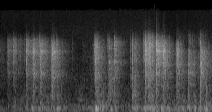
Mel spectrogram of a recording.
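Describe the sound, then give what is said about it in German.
Typewriter keys clack as a news message is typed in a radio station's newsroom, a rapid, irregular stream of sharp taps and thuds. They come in bursts, with a short pause near the middle. “Und hier wird augenblicklich eine Nachricht geschrieben, die dann wenige Minuten später per Fernschreiber nach Berlin weitergeleitet wird in die zentrale Nachrichtenredaktion.”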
